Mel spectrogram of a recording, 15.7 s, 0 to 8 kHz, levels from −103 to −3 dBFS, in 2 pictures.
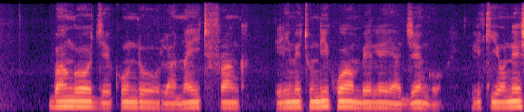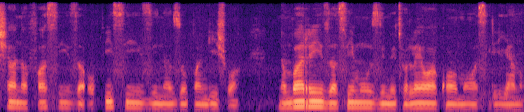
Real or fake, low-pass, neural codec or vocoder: real; 7.2 kHz; none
